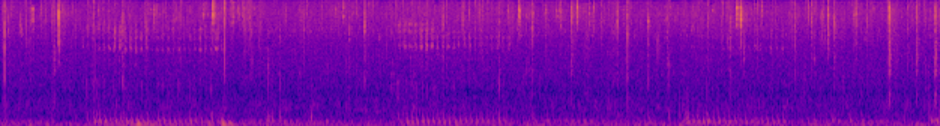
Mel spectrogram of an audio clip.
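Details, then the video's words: Two cats sleeping in front of a rainy window beside a cozy fire, purring in deep, low rumbling pulses that swell and fade about every second and a half, with sharp fireplace crackles and soft rain patter over them. "Purring Cat"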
